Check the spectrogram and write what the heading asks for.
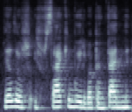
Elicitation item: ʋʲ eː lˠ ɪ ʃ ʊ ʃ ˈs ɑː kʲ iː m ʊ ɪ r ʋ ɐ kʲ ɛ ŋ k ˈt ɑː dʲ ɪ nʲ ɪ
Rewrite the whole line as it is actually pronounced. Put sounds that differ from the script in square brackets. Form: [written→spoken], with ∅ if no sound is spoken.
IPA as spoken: ʋʲ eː lˠ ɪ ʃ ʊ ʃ ˈs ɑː kʲ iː m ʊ ɪ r ʋ ɐ [kʲ→pʲ] ɛ ŋ k ˈt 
